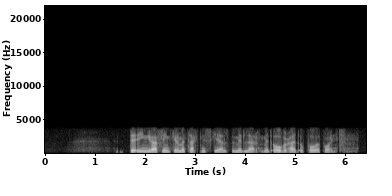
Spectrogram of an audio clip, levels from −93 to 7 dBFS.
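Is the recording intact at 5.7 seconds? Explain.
Yes, the audio is intact at 5.7 seconds, with the G.711 telephone coding passing the speech in its usual narrow band and no fault at that moment.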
